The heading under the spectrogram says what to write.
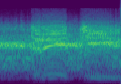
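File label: Russian loud; Wingman; DCS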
